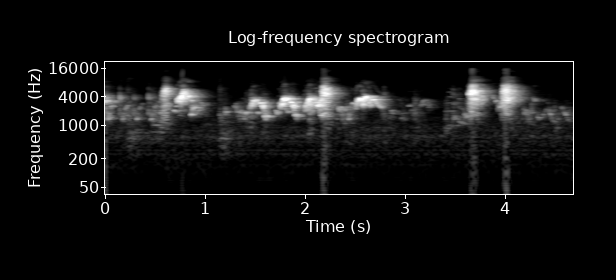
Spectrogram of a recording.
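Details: Budgerigar flock kept as pets, chirping and singing; busy warbled chatter in uneven bursts, with shrill squeaks standing out near the start and end and a brief lull in between.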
